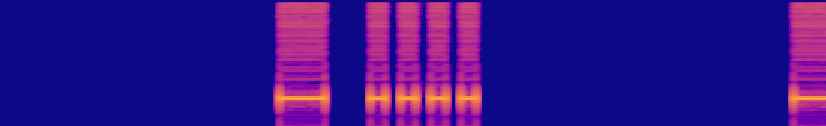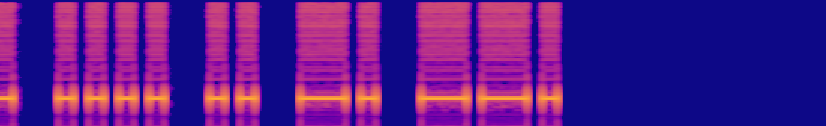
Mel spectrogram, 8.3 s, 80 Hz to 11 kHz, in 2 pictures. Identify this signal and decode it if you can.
Morse code, heard as a keyed tone, about 16 wpm, 800 Hz. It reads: TH THING
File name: TH / TH mp3s / TH Prefixes 1x1 @15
